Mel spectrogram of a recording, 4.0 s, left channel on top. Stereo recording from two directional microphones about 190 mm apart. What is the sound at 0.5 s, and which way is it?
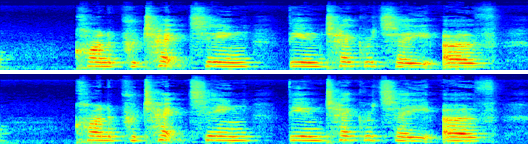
Speech, 40° right (ahead or behind).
